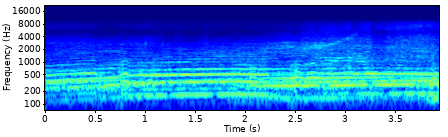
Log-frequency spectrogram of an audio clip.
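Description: Formula Holden race cars circle the Mallala circuit, a continuous droning engine note holding a steady pitch with a slight rise, moderately distant and unbroken.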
